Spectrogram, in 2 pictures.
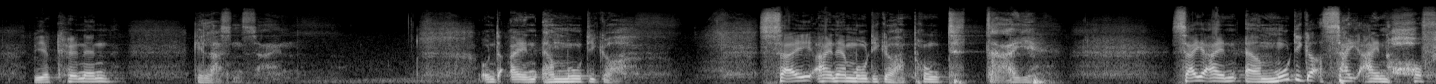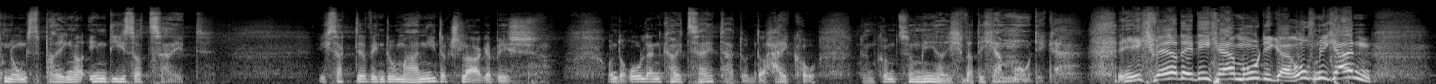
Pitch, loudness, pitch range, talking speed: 130 Hz, -17 LUFS, 115-140 Hz, 110 wpm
